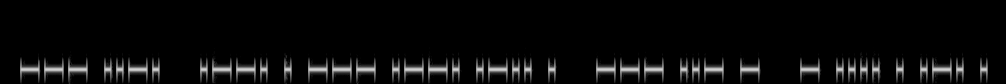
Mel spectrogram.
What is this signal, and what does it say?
Morse code, heard as a keyed tone, about 21 wpm, 700 Hz. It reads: OF PEOPLE OUT THERE
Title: Sentences with 9-Word Phrases - Spoken Beginning - 20wpm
